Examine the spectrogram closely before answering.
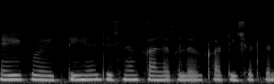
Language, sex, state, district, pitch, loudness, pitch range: Hindi, female, Bihar, Bhagalpur, 215 Hz, -32 LUFS, 205-220 Hz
